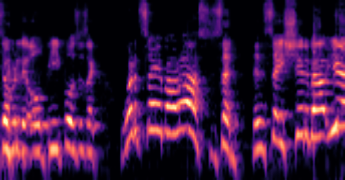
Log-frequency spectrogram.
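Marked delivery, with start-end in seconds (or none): 1.2-2.1 put-on old person voice. Old couple asking. 2.5-3.4 blunt retort. Retold or imitated. Denzel's blunt answer.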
